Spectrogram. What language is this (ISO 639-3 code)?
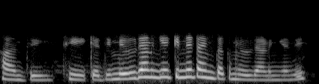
pan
